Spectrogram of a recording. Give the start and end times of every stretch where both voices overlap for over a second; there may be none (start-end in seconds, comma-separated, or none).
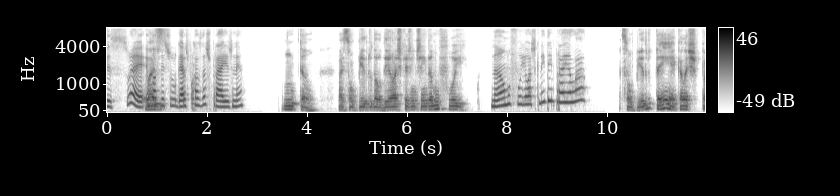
none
